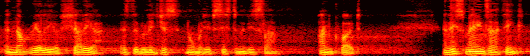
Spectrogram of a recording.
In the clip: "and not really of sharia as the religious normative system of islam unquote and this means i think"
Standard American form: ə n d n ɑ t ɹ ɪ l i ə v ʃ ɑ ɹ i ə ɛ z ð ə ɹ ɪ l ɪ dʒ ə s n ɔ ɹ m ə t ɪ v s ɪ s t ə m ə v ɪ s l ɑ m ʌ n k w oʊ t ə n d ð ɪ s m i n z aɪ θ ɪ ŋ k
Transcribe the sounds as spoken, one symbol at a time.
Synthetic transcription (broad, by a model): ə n n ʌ t ɹ ɪ l i ə v ʃ ɑ ɹ i ə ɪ z ð ə ɹ ɪ l ɪ dʒ ə s n ɔ ɹ m ə t ɪ v s ɪ s t ə m ə v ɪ s l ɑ m ʌ n k w oʊ t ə n ð ɪ s m i n z aɪ θ ɪ ŋ k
